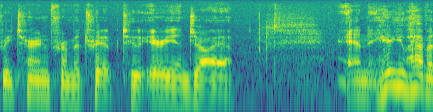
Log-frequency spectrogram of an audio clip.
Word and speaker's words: Irian Jaya: how to spell it i-r-i-a-n-j-a-y-a that's correct uh i'm not say aryan and i'm not saying area of it's irian jaya and it is where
